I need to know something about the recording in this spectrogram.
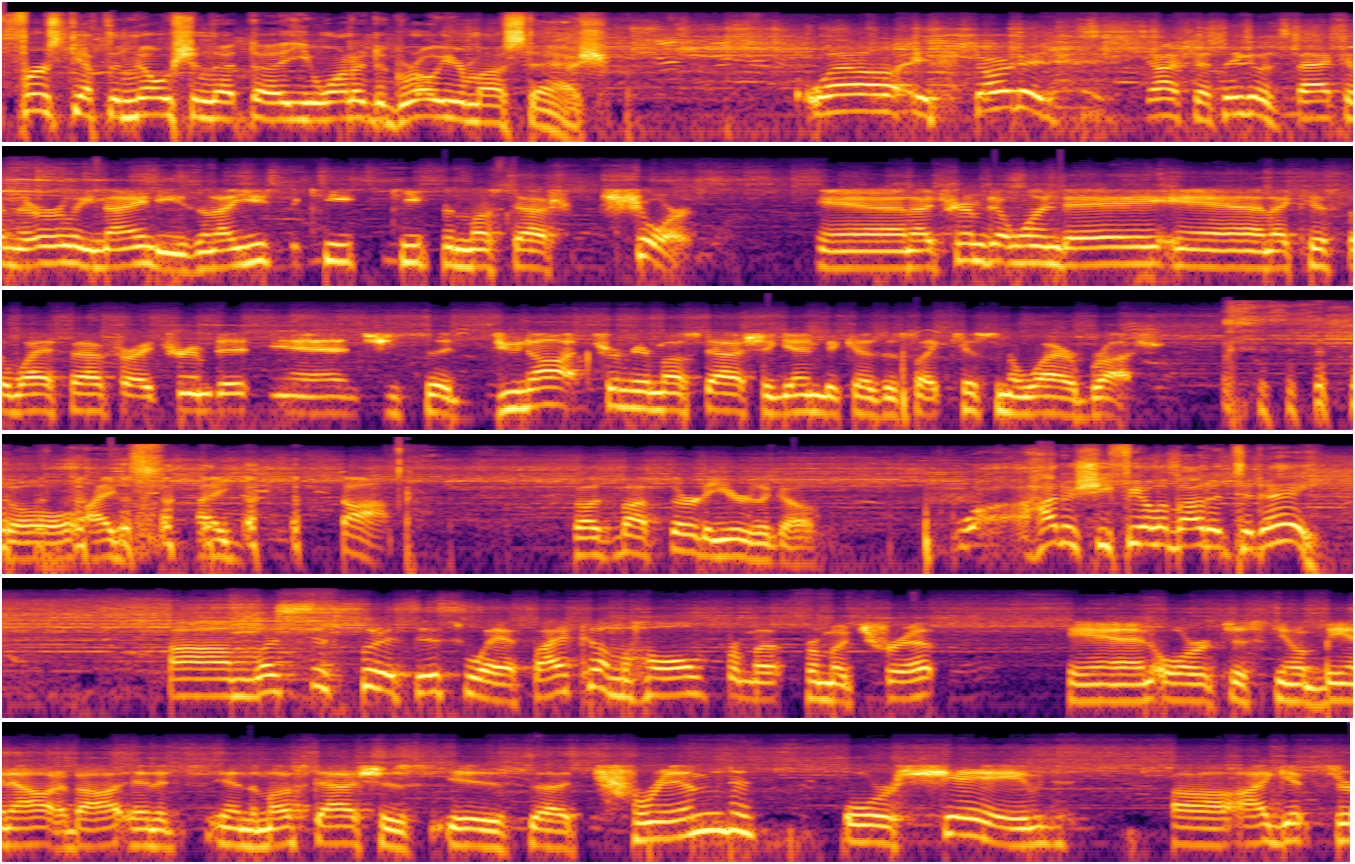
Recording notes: The conversation took place while we were live on location at Canada's Wonderland.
